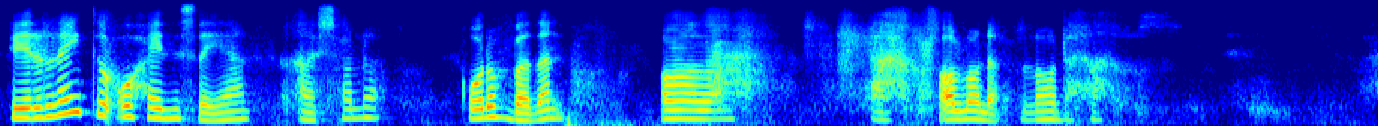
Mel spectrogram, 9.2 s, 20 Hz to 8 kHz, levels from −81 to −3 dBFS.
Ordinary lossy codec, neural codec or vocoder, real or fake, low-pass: none; codec, 16 kHz, 0.7 kbps, FocalCodec; fake; 7.2 kHz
